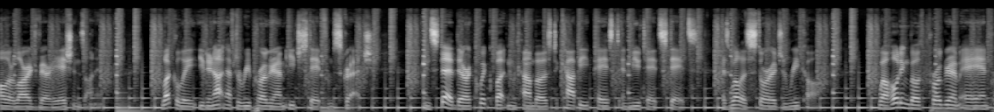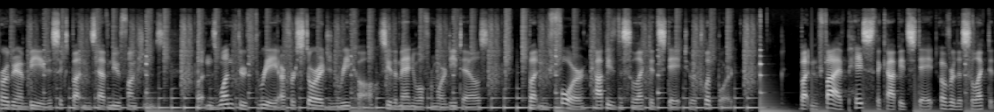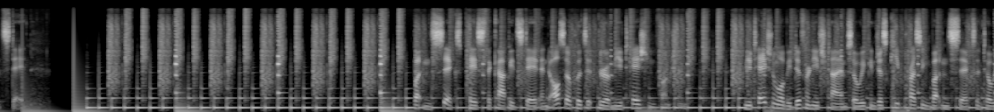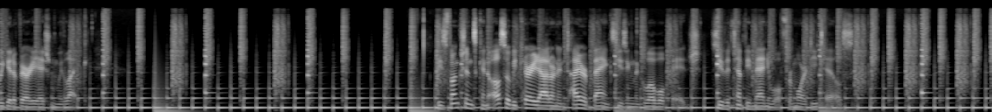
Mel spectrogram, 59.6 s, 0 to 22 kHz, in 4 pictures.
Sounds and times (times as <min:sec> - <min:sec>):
Speech: 0:00.0 - 0:01.6, 0:02.4 - 0:05.6, 0:06.4 - 0:12.4, 0:13.2 - 0:26.0, 0:26.9 - 0:30.3, 0:36.0 - 0:40.2, 0:41.0 - 0:46.1, 0:51.3 - 0:57.6.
